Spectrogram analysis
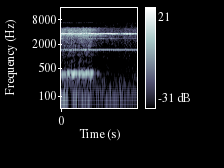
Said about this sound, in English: Should never ignore a phone call.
